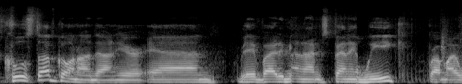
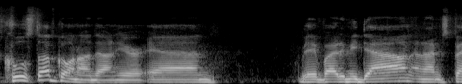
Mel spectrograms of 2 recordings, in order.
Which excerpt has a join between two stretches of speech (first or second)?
first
